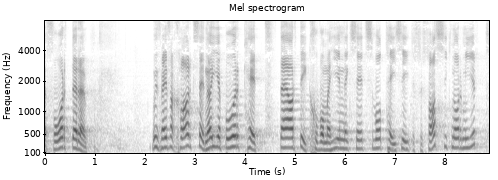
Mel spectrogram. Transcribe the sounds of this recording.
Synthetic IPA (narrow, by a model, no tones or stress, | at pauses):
əfɔɾtəɾə | muəsməɛɪfɑχkʰlɑːɾkseːnœʏəbʊɾkhɛtd̥æːɑɾtɪkʰχl̩ˠʋoməɦiːəmnɛksɛt͡sʋɔt̪hɛɪsɪid̥̪əɾfəɾfɑsiɡ̥nɔɾmiəɾt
